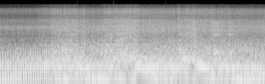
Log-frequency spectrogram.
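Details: Old Yamaha Jupiter MX single-cylinder tested with the suction hose removed and blocked: steady, even low putter at idle with no stumbling; starts more easily and runs cleanly.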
